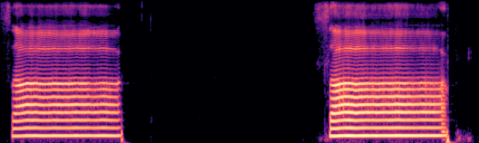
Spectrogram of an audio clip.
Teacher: اس کی ادائیگی جو ہے وہ زبان کا سر اور اوپر کے دانتوں کے اندرونی کنارے سے ادا ہوتا ہے، یعنی زبان کا جو سر ہے اس کو اوپر والے جو دانت ہیں ان کے اندرونی کنارے سے ملائیں گے تو یہ سا پڑ جائے گا اور اس میں سیٹی کی آواز بھی نہیں آئے گی۔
